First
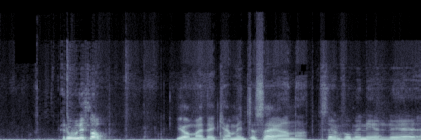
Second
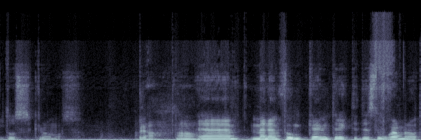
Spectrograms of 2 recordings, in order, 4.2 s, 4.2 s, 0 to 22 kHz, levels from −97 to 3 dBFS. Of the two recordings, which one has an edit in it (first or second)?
second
